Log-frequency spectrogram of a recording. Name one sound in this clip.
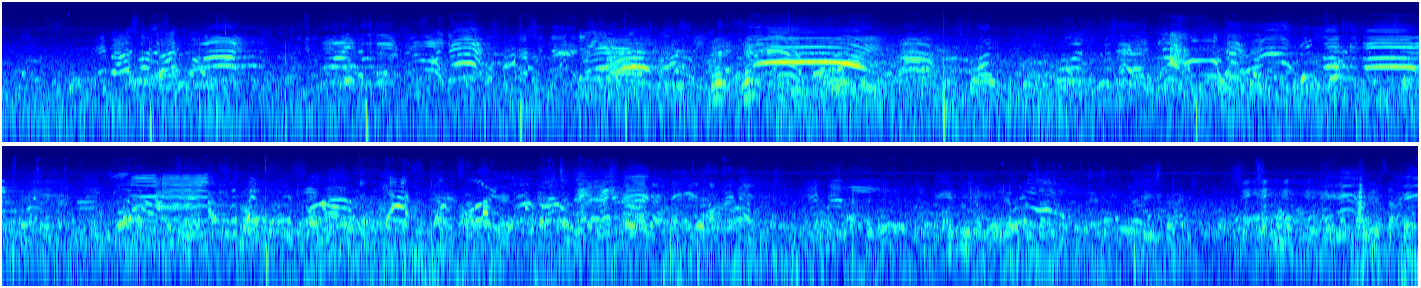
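Young women shout and call to each other across an open field outdoors.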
